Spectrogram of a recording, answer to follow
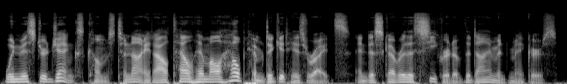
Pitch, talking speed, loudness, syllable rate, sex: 105 Hz, 255 wpm, -19 LUFS, 5.5 syllables/s, male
